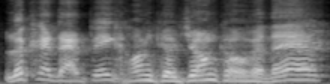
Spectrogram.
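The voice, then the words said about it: Put-on generic Spanish accent. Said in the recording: “not if you did that accent ... how good are you at generic Spanish”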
